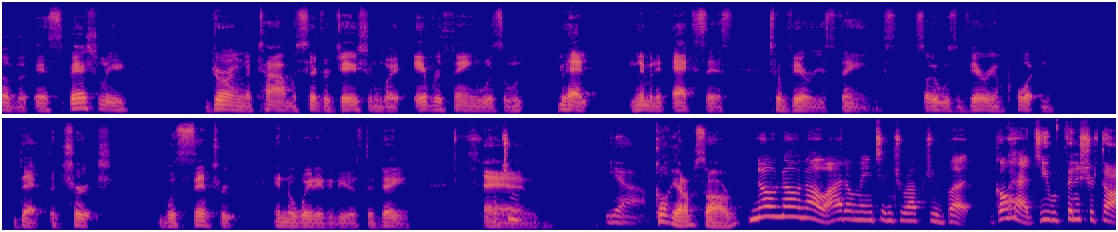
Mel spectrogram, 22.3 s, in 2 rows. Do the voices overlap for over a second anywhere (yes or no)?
no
